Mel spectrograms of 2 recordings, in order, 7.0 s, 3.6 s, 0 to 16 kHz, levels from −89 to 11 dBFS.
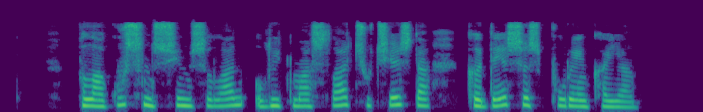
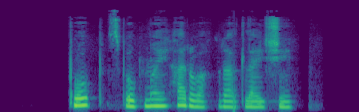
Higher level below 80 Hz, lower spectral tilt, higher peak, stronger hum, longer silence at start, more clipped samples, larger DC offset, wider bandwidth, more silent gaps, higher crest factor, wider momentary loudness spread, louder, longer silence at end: second, -64 dBFS vs -56 dBFS; second, -3.5 dB/octave vs -5.5 dB/octave; second, -6 dBFS vs 0 dBFS; neither; about the same, 0.8 s vs 0.7 s; neither; neither; second, 7.8 kHz vs 11.5 kHz; neither; about the same, 16 dB vs 18 dB; about the same, 7 LU vs 7 LU; about the same, -21 LUFS vs -19 LUFS; about the same, 0.65 s vs 0.7 s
